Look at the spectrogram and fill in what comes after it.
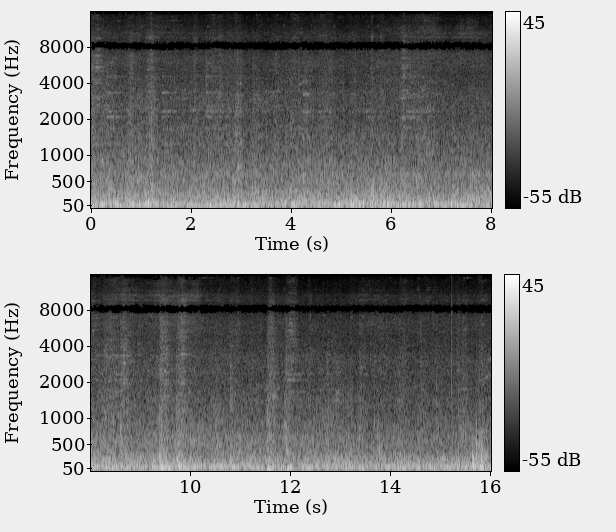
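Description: Narrow-gauge passenger train rolling along the track, heard from aboard one of its cars. There is a steady low rumble of the wheels on the rails, with scattered clicks and knocks.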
